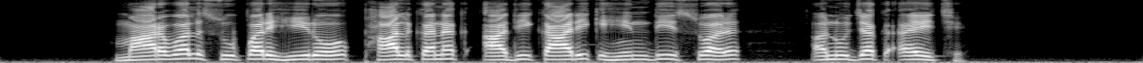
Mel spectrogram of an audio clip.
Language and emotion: Maithili, neutral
